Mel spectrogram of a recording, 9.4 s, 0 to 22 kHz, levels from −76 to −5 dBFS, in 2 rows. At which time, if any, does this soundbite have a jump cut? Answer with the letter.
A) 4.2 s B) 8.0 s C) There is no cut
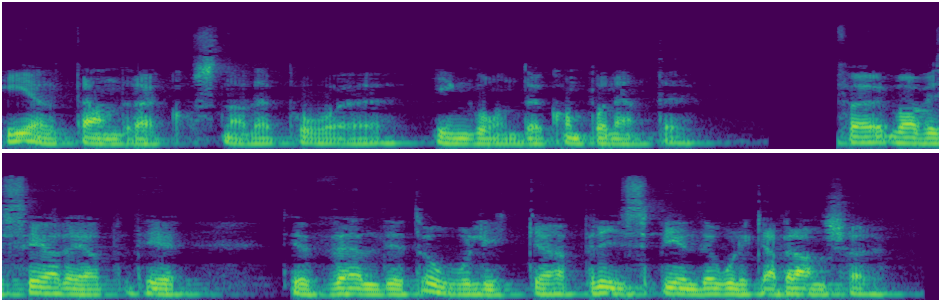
A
